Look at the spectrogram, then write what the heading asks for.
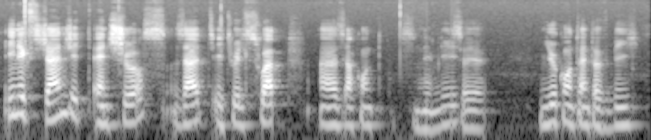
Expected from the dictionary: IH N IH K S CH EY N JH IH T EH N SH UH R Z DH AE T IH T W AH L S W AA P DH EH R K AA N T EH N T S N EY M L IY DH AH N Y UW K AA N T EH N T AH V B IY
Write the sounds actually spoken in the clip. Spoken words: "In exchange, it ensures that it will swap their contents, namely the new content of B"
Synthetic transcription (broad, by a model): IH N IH K S CH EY N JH IH T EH N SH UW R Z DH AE T IH T W AH L S W AA P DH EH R K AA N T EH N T N EY M L IY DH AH N Y UW K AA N T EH N T AH V B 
